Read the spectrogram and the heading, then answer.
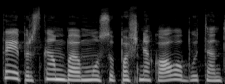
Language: Lithuanian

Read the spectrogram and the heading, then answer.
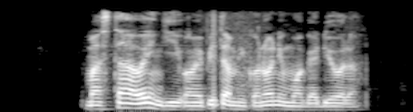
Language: Swahili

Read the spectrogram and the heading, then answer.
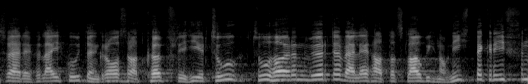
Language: Swiss German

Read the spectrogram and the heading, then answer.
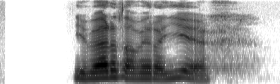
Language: Icelandic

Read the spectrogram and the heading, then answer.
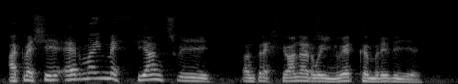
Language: Welsh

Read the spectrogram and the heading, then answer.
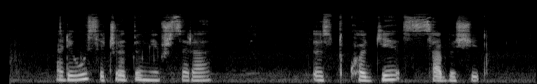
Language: Abkhazian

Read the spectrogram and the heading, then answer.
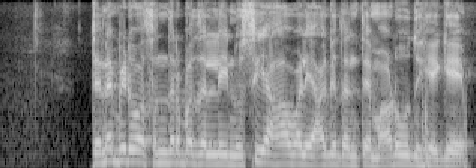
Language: Kannada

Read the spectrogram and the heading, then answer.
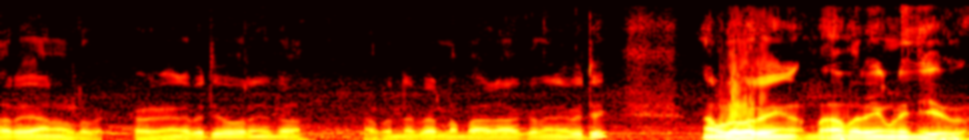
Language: Malayalam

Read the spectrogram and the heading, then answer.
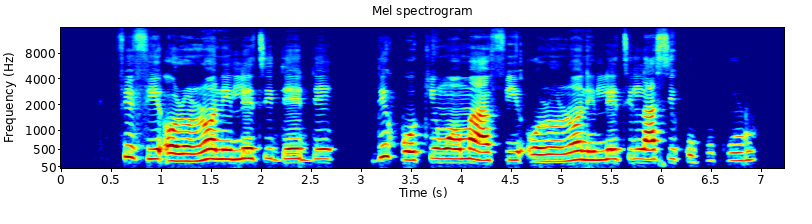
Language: Yoruba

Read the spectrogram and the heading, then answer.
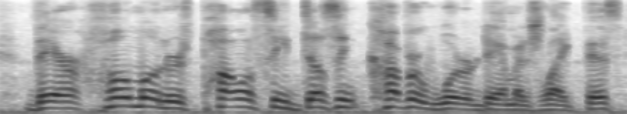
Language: English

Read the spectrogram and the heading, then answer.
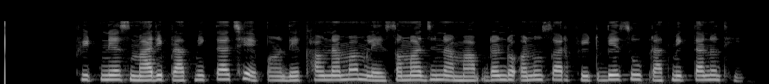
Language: Gujarati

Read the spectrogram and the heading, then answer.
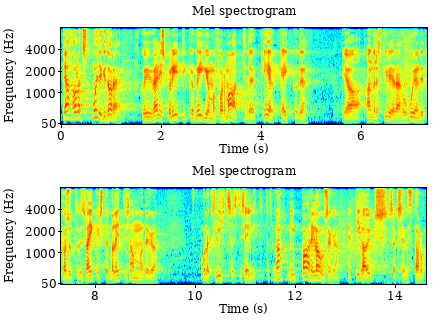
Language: Estonian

